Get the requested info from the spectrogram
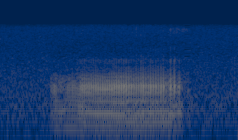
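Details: Snoring while sleeping during a movie: a single drawn-out, buzzing snore lasting over a second on an inward breath, against a quiet background hiss.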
